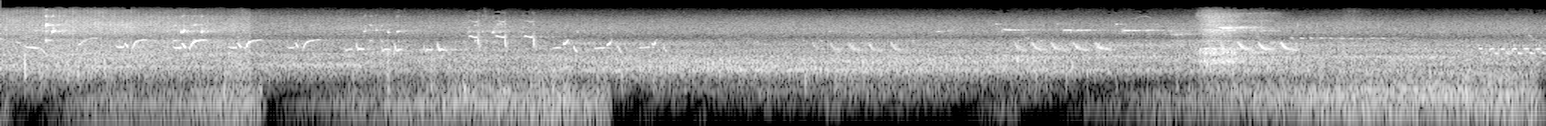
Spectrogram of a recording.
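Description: Small birds chirping again and again in quick short notes, over the low steady hum of a vehicle engine for the first few seconds and a broader traffic rumble later. A brief rush of noise comes about eight seconds in.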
